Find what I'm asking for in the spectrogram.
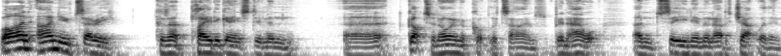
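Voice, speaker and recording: Fairly quick speech with vocal fry, in a Manchester accent. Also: man, medium pitch for a man, ordinary pitch variation. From Manchester, England. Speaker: retired footballer. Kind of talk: casual interview.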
